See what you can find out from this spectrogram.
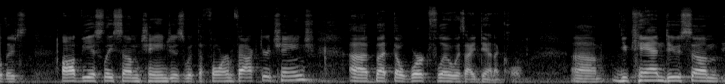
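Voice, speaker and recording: Guy doing a product demo talk, voice a bit on the high side, explains stuff conversationally. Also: a little mellow. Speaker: product presenter for an intercom manufacturer. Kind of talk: product seminar presentation.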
